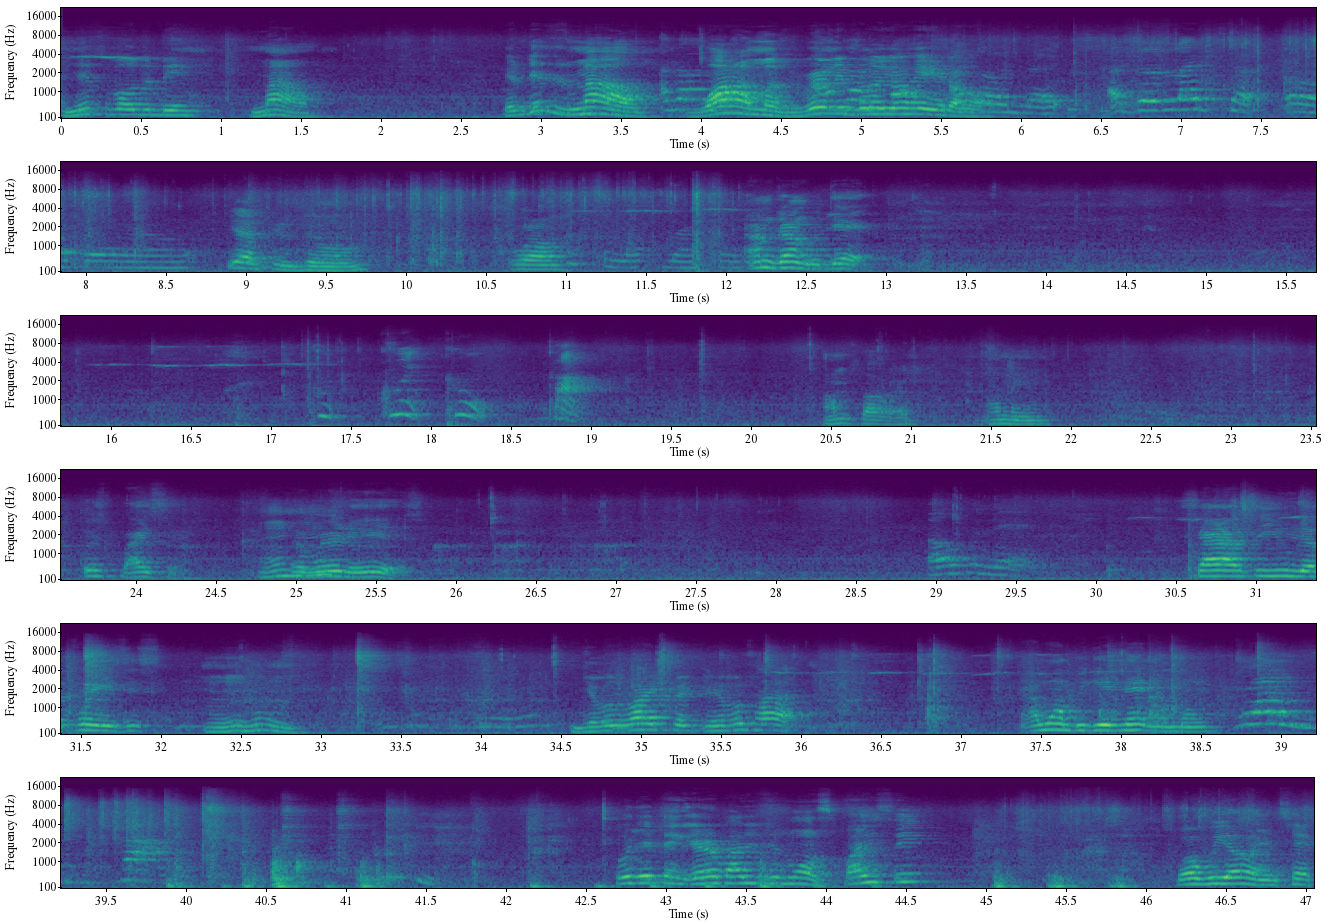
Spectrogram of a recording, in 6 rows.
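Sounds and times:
paper wrappers crinkling: 5.7s - 12.2s, 45.1s - 47.0s.

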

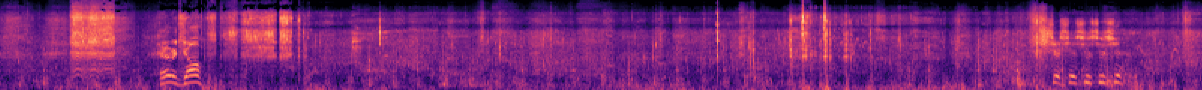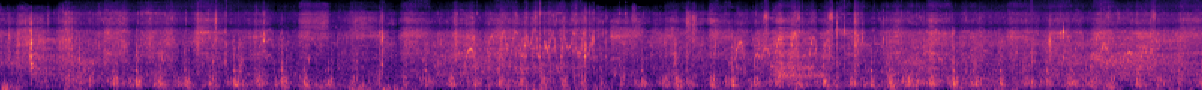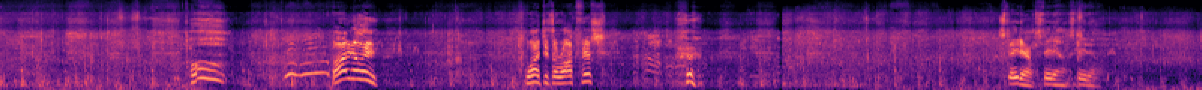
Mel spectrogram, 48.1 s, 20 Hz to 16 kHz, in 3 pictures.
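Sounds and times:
choppy water: 0.0s - 48.0s
wind buffeting microphone: 0.0s - 48.0s
man calling: 34.6s - 35.2s, 35.8s - 37.1s.

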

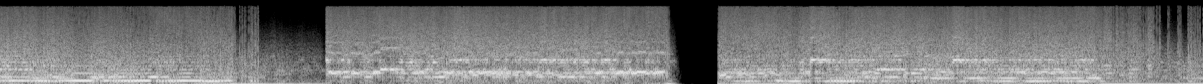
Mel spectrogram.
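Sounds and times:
distorted electronic jingle: 0.0s - 2.6s, 3.3s - 12.0s.

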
